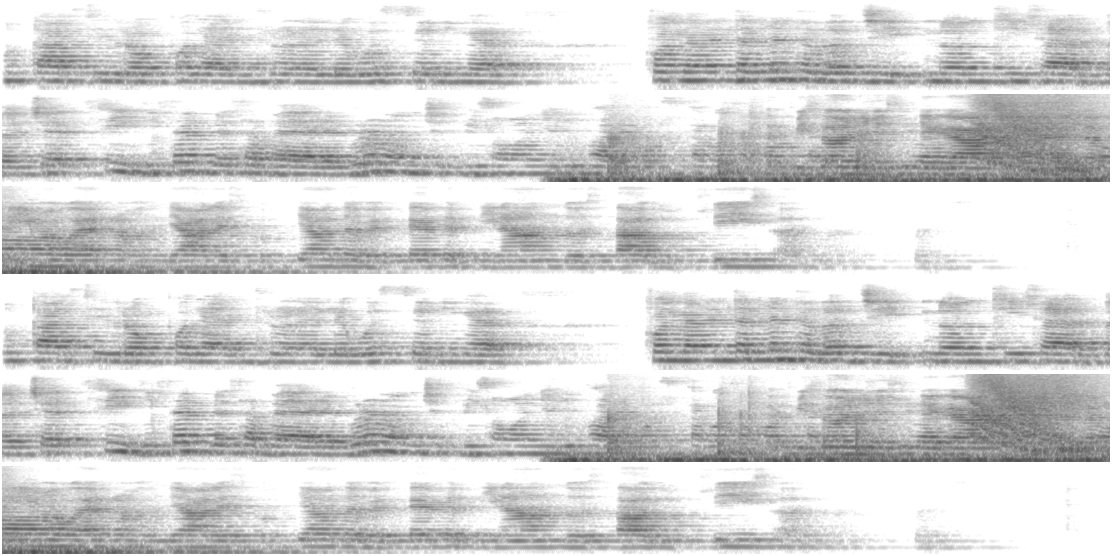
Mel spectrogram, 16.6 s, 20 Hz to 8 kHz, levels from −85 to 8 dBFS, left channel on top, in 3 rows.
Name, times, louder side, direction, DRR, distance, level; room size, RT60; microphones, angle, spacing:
voice 1, 0.0-2.6 3.2-11.4, right 2 dB, 70° right, -1 dB, 0.8 m, -36 dB
sound 1, 8.2-12.5, right 1 dB, 40° right, 0.4 m, -29 dB
voice 2, 9.4-12.2 12.6-15.1 15.6-15.7, left 1 dB, 40° left, -2 dB, 0.7 m, -35 dB
2.5 x 2.1 x 2.4 m, 0.78 s
head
